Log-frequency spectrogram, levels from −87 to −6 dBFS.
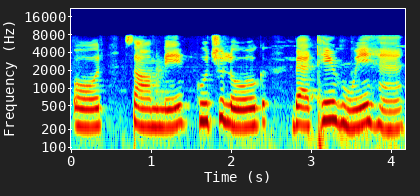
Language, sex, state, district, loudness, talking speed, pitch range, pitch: Hindi, female, Punjab, Pathankot, -14 LUFS, 100 wpm, 220-260 Hz, 230 Hz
